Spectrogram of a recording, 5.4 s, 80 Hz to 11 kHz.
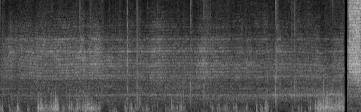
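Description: A HAL Light Combat Helicopter flies a display at Aero India 2019, its engine and rotor roar rising and falling in pulsing surges, with wind buffeting the microphone.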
